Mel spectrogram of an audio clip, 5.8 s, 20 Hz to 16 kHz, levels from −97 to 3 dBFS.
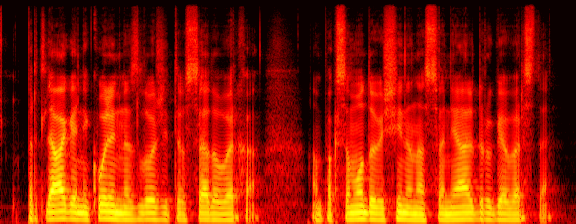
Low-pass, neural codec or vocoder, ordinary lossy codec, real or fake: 14.4 kHz; autoencoder, 48 kHz, 128 numbers a frame, DAC-VAE, trained on Japanese speech; none; fake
